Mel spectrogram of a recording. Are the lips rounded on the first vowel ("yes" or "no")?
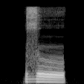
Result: no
